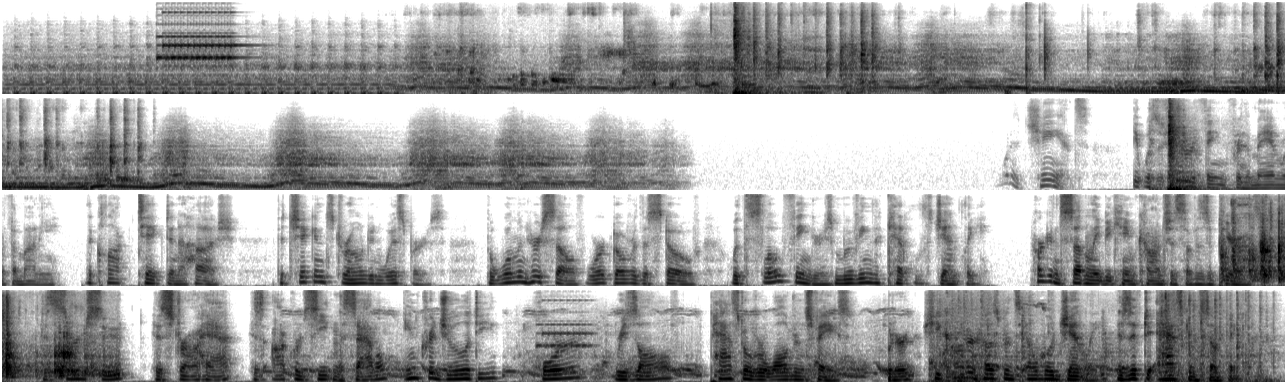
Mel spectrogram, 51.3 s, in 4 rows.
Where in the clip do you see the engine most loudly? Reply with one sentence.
The loudest moment of the engine is at 12 seconds.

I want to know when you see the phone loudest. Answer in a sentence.
The volume of the phone peaks at 2 seconds.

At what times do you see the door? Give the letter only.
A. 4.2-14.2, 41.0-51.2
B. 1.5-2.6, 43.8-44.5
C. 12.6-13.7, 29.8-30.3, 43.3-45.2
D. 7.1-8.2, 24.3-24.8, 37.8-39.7
D.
